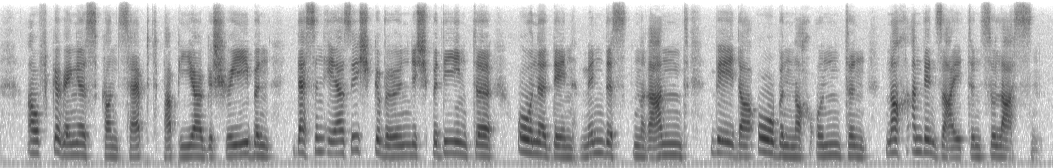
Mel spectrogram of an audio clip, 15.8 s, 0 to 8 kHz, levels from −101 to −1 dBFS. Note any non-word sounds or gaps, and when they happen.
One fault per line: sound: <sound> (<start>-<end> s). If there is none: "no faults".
no faults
